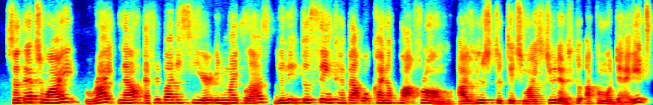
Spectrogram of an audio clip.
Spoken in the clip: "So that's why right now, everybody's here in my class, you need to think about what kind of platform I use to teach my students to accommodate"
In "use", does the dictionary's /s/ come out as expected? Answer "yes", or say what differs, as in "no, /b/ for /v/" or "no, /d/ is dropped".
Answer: yes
